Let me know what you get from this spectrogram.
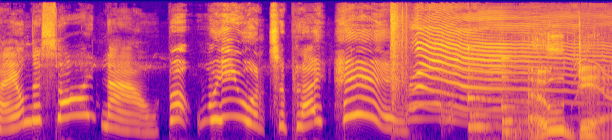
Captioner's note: crying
